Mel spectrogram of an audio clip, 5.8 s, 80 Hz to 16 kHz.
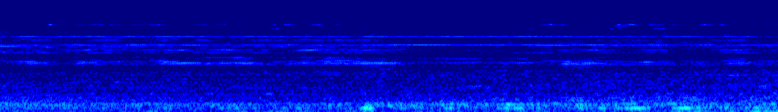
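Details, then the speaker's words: Refrigerator making a weird loud humming noise it never made before, heard at 1:32 a.m.; faint steady high-pitched whine with several constant tones, owner first thought crickets or pests outside; cause undetermined. "so the refrigerator has this weird loud um humming noise"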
